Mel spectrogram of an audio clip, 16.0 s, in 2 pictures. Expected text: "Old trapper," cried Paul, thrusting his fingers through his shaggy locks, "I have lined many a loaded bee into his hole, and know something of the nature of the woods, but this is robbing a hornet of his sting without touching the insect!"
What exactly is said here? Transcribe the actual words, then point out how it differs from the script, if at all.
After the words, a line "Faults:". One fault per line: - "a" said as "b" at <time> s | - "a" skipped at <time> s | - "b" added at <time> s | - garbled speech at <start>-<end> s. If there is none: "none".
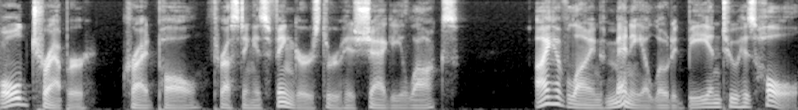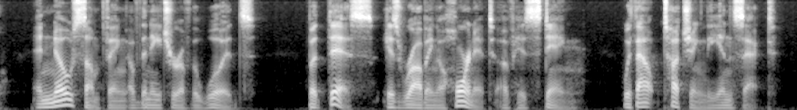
"Bold trapper," cried Paul, thrusting his fingers through his shaggy locks, "I have lined many a loaded bee into his hole, and know something of the nature of the woods, but this is robbing a hornet of his sting without touching the insect!"
Faults:
- "Old" said as "Bold" at 0.0 s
